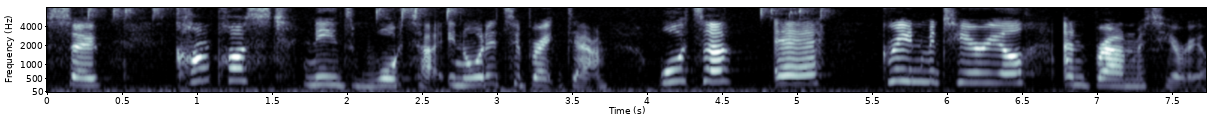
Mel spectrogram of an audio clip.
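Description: A woman's high, raised, projected voice in an Australian accent, fairly slow, with very wide pitch swings and long, frequent pauses. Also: big swings in loudness. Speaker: gardening vlogger. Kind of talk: tutorial. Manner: casual. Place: garden.

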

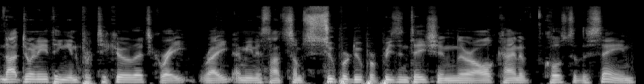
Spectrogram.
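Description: A man talks in a normal speaking voice with a fairly low pitch. His pitch varies in an ordinary way. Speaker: fishing podcast host. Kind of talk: casual chat.

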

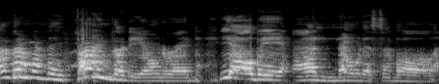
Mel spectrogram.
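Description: This female-sounding voice is a put-on character voice. Its pitch sits in the medium range with very wide swings. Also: moderate pace. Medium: comedy short film. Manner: menacing, threatening.

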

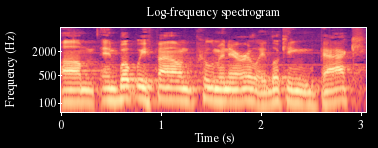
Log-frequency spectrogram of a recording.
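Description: Man with a plain, everyday voice, fairly low pitch and fairly even intonation. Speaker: audience member and academic. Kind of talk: audience Q&A. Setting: audience microphone in a hall.

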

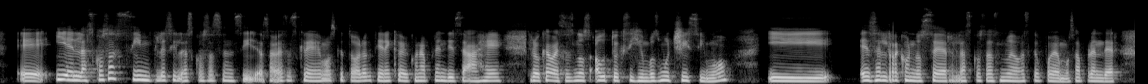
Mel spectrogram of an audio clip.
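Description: Against a quiet background, the speaker talks at a fairly quick pace with a Colombian accent, fairly even intonation, and very even loudness. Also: woman, fairly low pitch for a woman. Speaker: business executive; interviewee. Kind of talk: interview. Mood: calm, reflective. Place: studio. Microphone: lapel.

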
